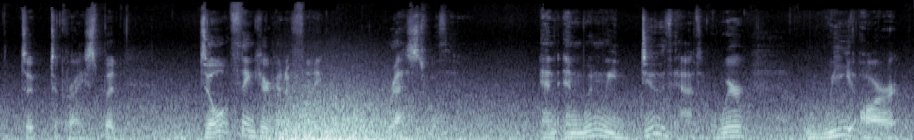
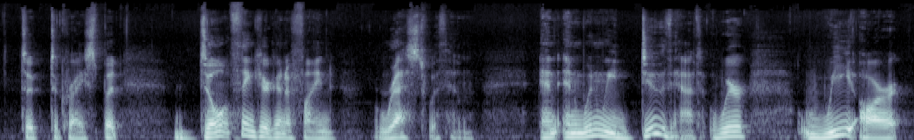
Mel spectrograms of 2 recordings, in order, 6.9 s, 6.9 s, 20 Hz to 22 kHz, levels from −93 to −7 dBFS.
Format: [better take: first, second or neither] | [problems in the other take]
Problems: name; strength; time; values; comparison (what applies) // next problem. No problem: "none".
second | wind noise on the microphone; heavy; 2 dB below the speech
